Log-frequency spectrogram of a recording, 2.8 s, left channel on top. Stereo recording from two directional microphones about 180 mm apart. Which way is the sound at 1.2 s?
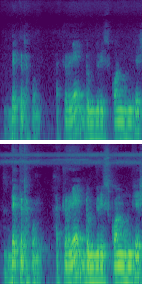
5° left (ahead or behind).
